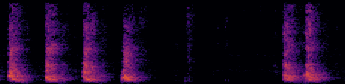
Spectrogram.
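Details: Dog barking at a robot vacuum on first encounter, four loud barks about half a second apart, a brief quiet gap, then two more barks close together.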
